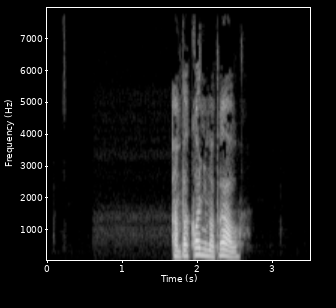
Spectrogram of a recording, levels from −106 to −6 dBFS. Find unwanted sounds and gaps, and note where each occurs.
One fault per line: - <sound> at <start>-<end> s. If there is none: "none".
none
